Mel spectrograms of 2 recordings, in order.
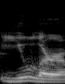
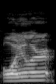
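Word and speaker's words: Euler: Popular by the mathematician Leonard uler or Oiler I say uler it's Oiler but Oiler man I hate that pronunciation the record for reciting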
